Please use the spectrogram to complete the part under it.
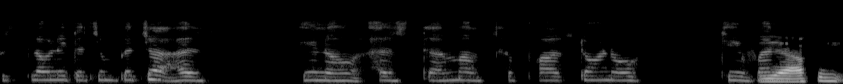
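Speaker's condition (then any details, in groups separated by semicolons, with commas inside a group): Cerebral palsy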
